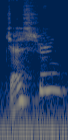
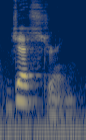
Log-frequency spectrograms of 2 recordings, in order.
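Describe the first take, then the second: First: Softer, rising, doubting the word; puzzled question. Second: Said in the usual way. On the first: Real, not acted. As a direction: query the odd word.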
